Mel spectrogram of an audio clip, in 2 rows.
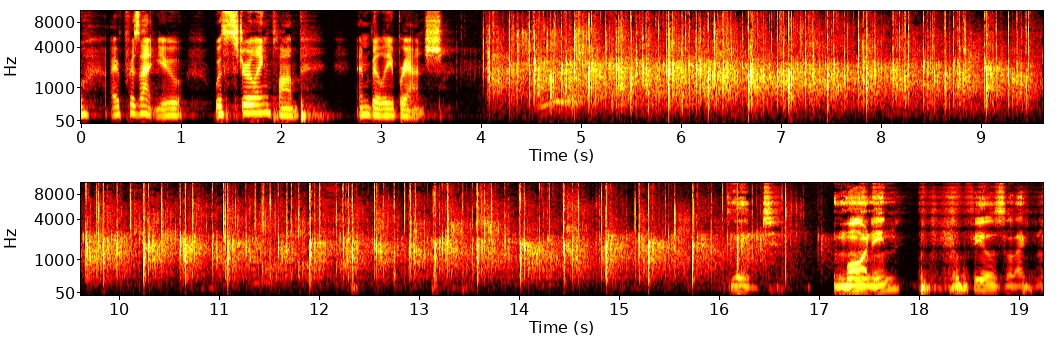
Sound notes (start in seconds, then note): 3.8 applause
